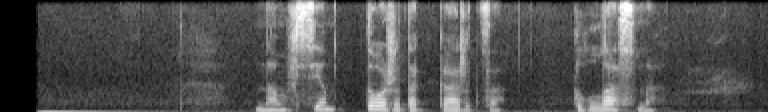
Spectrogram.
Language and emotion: Russian, positive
